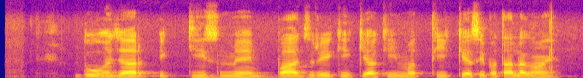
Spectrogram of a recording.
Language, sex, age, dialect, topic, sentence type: Hindi, male, 18-24, Kanauji Braj Bhasha, agriculture, question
